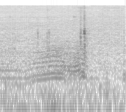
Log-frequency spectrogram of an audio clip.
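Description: Goat bleating in the horror video game Devour, a short wavering nasal cry rising over a droning ambient background with no speech.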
